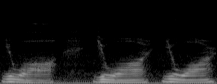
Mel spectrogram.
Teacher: You just you just hear you are there almost no R involvement and this makes the vowel looks a little bit over elongated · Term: weak R transition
